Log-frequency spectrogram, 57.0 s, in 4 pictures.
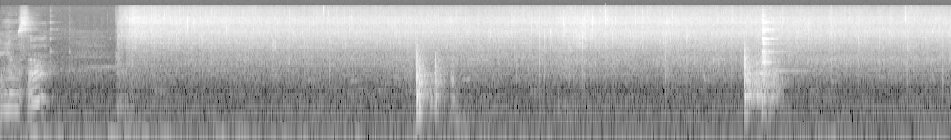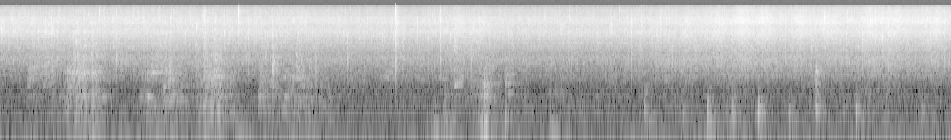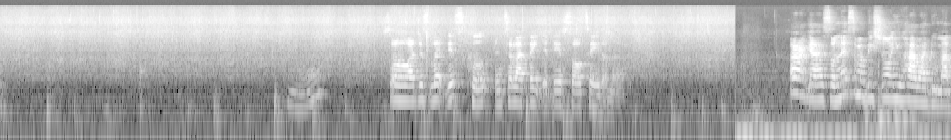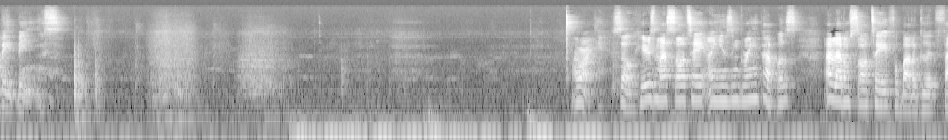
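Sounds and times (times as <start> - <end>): vegetables sizzling in a frying pan: 1.8 - 39.6
spatula stirring: 20.3 - 39.6.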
